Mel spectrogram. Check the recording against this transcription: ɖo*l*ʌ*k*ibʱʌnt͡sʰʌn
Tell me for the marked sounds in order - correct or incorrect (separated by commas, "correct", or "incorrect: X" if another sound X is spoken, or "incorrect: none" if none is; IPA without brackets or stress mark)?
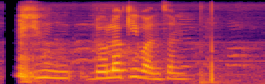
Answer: correct, correct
